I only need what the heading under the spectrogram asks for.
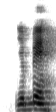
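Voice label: "jebeh", Malay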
